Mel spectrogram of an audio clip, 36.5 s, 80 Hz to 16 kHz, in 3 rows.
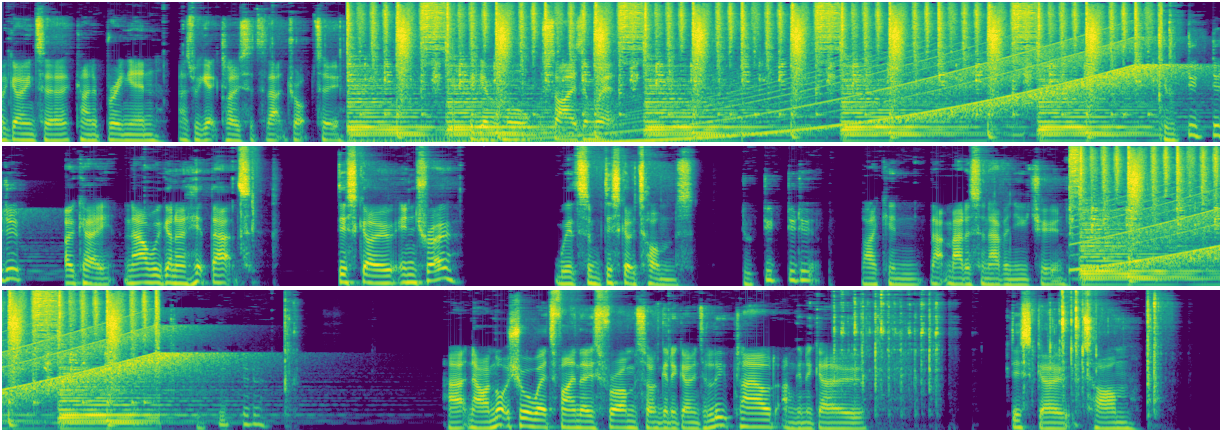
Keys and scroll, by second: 3.4 space, 11.5 space, 14.7 super+s, 25.9 space, 27.1 BackSpace, 32.6 BackSpace, 34.3-35.7 typing, 35.8 Return.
